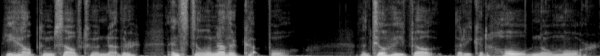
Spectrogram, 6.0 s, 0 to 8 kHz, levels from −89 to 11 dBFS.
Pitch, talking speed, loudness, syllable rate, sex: 125 Hz, 180 wpm, -19 LUFS, 5.4 syllables/s, male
